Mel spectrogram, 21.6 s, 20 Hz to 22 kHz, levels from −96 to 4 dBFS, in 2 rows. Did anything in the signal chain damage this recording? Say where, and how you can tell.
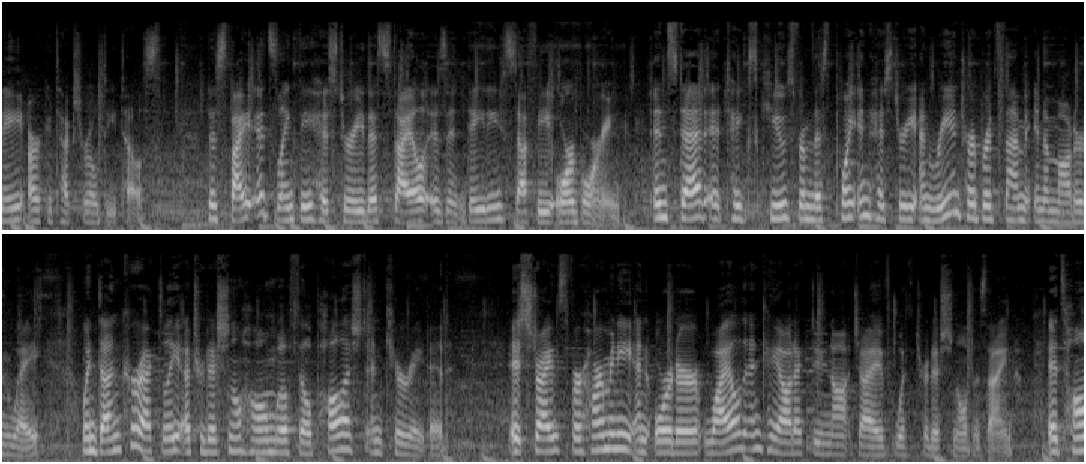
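No, nothing in the chain damaged it.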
